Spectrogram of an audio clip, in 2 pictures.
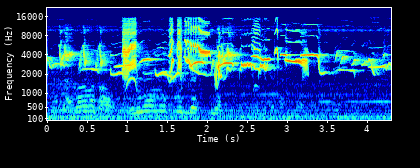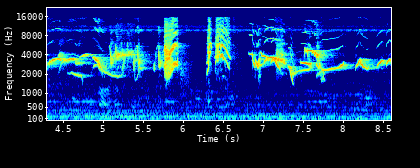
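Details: Oriental magpie-robin, a fighter, singing a full fill-in song meant to provoke other magpie-robins: a dense, unbroken run of bright whistles, warbles and slides, with a few abrupt harsh notes.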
